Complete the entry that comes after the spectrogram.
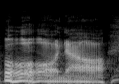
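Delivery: loud, drawn-out mock "oh no"; hammed-up dismayed groan of words; retold dismay. Retelling his reaction to her accent, mock dismay.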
